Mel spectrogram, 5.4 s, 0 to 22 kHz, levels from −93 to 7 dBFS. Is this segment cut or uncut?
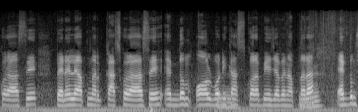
uncut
